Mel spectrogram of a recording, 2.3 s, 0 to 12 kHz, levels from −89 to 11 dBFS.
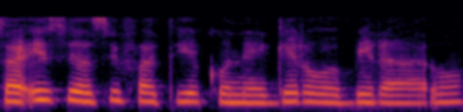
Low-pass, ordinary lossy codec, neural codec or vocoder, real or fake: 7.2 kHz; none; codec, 16 kHz, 1.1 kbps, Voila-Tokenizer; fake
